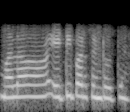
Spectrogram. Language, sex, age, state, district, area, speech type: Marathi, female, 18-30, Maharashtra, Nagpur, urban, conversation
